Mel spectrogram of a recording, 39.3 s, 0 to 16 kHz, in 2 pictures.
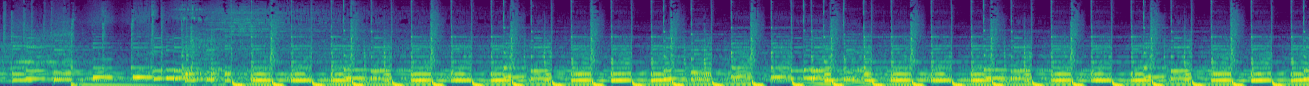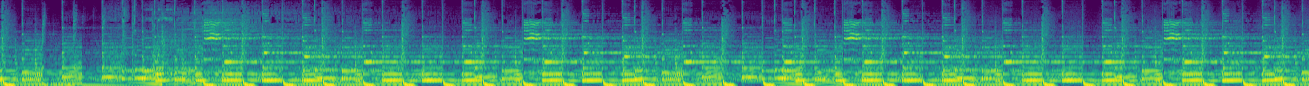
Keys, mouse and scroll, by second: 0.5 click, 2.7 scroll up 3, 3.3 click, 4.8 right click, 6.0 scroll down 1, 6.8 scroll down 1, 7.4 middle click, 7.4 scroll down 4, 8.2 click, 10.5 t, 11.2 click, 11.9 click, 12.8 scroll down 1, 13.5-14.1 scroll down 9, 14.2 click, 14.7-15.1 scroll up 5, 17.8 click, 18.5 click, 20.2 scroll up 2, 20.8 right click, 20.8 scroll up 1, 23.4 middle click, 25.3 click, 26.5 click, 33.2 right click, 35.2 t, 36.6 click, 37.6 scroll down 3, 38.4 click, 38.4 scroll down 2, 39.0-39.2 scroll up 4.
